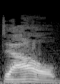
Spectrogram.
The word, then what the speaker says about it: Tao: The great book that I found, The Tao, it's pronounced Tao, but spelled T-A-O, but many people pronounce it with a D.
